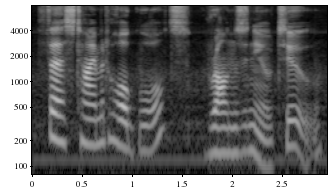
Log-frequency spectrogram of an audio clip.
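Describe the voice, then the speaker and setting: A man voicing a plump, kindly middle-aged mother in an audiobook, brisk, motherly and reassuring. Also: on the high side, expressive, a little hiss or hum, voice pushed up. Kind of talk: audiobook character voice.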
